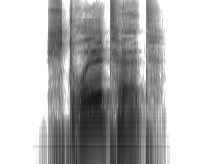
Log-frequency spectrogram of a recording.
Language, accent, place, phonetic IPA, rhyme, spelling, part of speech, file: German, Germany, Berlin, [ˈʃtʁʊltət], -ʊltət, strulltet, verb, De-strulltet.ogg
- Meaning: inflection of strullen: 1. second-person plural preterite 2. second-person plural subjunctive II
